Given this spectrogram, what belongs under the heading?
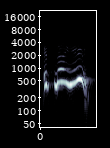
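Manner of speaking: high, loud fed-up mother bear. Acted. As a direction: sigh it out as a tired mum bear. Missus Bear voiced, exasperated.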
